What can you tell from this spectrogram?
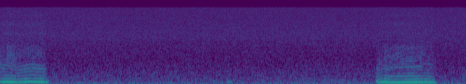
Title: Monkey snores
